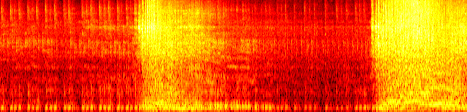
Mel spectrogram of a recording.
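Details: Vintage British motorcycle, first start after cleaning the pilot jets (previously idled poorly): fires and settles into an even steady beat with clean throttle blips; runs properly.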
